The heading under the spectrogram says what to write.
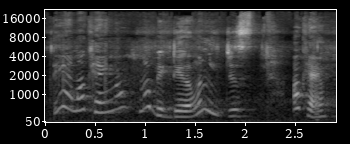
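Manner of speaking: high, startled, brushing it off; a squeaky stunned "okay, fine"; taken aback. Retold or imitated. Shocked by rough treatment.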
